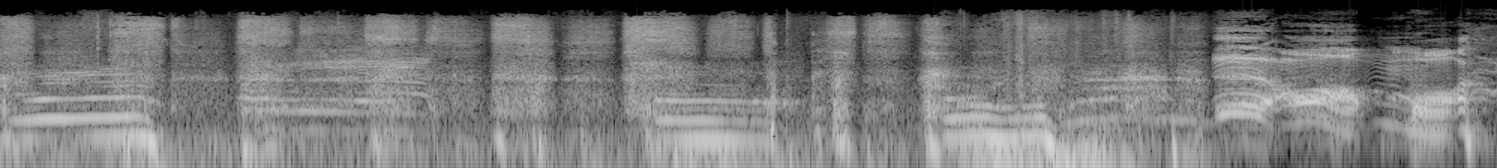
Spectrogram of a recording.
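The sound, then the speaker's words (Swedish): Leonardo DiCaprio moans and groans over and over in the film The Revenant, long strained low cries with short gasping breaths between them, loud, ending in a few higher, more anguished wails. “kan vi bara få höra en stönande Leonardo DiCaprio här nu?”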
